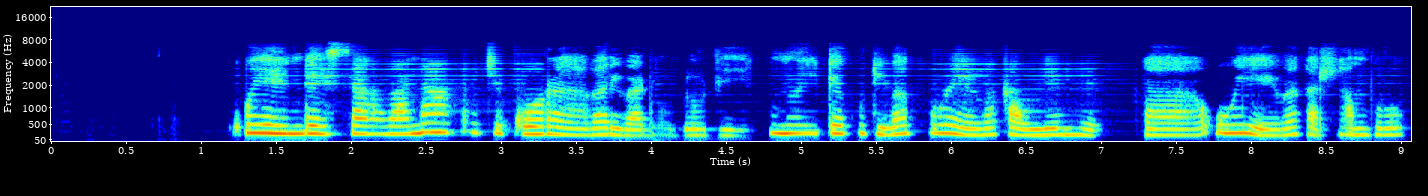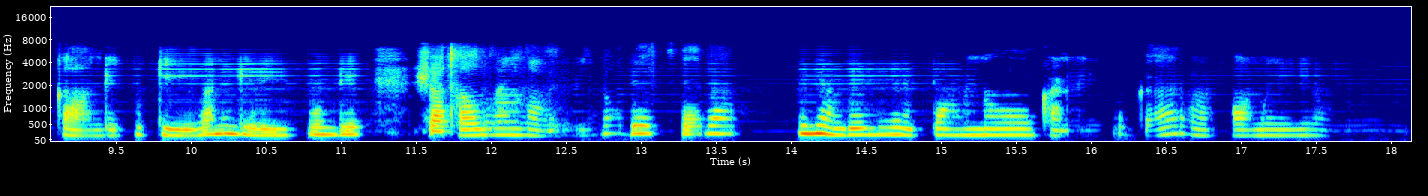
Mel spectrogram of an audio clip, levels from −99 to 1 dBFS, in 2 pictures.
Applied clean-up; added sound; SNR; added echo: neural mask model DeepFilterNet 3.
